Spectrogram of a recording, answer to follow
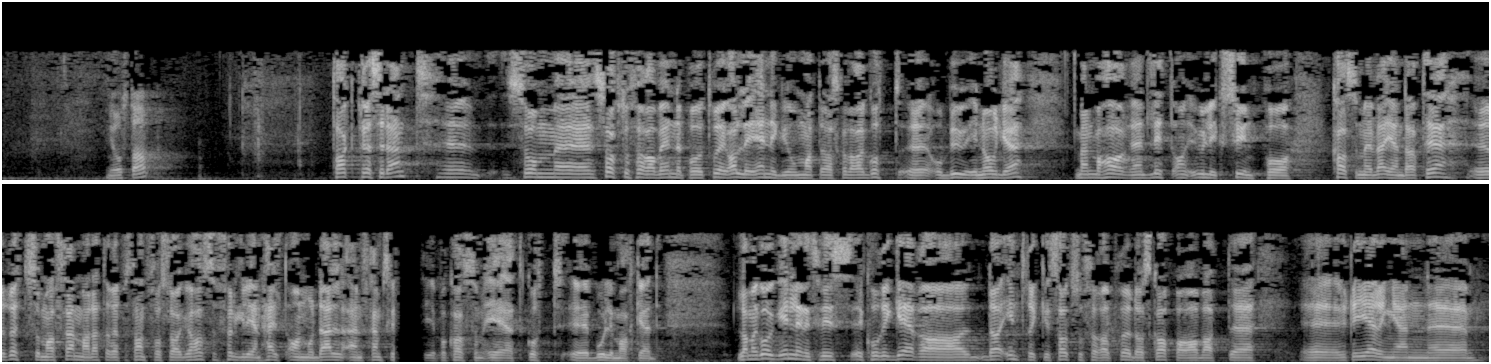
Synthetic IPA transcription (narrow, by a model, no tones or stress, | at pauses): njust̪ɑː | t̪ʰɑkːpʰɾɛsɪd̪ɛnt̪ | sɔmsɑːɡsuːføːɾəɾʋɑɪnːəpʰɔt̪ʰɾuːɾɛɡɑlːəɛɾeːnɪɡəɔmɑt̪̚d̪ɛɑskɑlʋæːɾəɡɔt̪ːɔbʉːɪnɔɾɡə | mɛnmʋɛɦɑɾɛlɪt̪ːʉːliːksyːnpʰɔ | kʰɑːsɔmɛʋæɪənd̪æːʁt̪ʰɪlʁœt̪ːsɔmhɑɾfɾɛmːɑd̪ɛt̪ːəɾɛpɾəsn̩t̪ɑnt̪fɔʁʂlɑːɡəhɑɾsɛfœlɡəlɪæɪnɦæɪlt̪ɑɑnmʊd̪ɛlːɛ̰nfɾɛmskɾɪt̪pɑt̪ʰiːəpɔkʰɑːsɔmɛɾɛt̪ɡɔt̪ːbuːlɪmɑɾkəd̪ | lɑːmɛɡoːɡɪnleːd̪ɪŋsʋiːskʰʊɾɪɡeːɾəd̪ɑʔɪnt̪ʰɾʏkːəsɑːksʊføːɾəpʰɾœʋd̪əɔskɑːpɑɑʋɑt̪ | ɾɛjeːɾɪŋən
